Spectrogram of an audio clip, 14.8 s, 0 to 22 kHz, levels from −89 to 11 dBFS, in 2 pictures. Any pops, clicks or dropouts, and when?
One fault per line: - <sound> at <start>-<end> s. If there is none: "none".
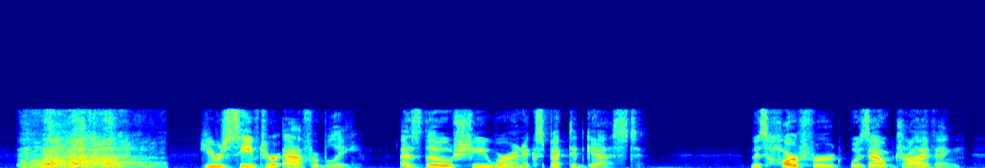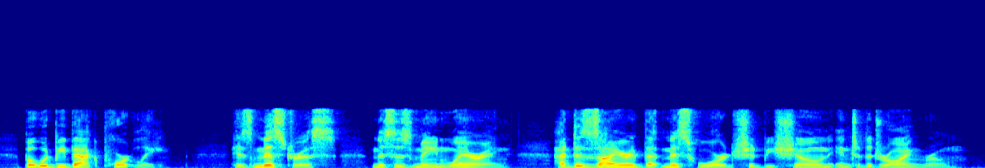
- laugh at 0.1-1.3 s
